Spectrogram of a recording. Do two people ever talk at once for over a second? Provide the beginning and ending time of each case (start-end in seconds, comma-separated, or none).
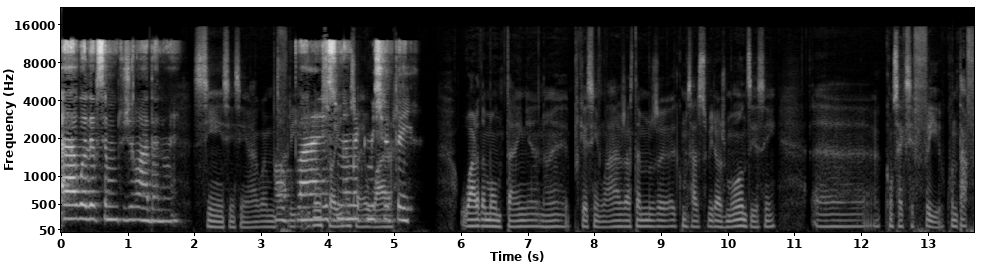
3.2-5.0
